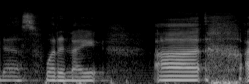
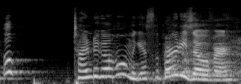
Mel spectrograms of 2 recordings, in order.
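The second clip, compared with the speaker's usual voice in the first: guests leaving; 8 semitones higher, 5 dB louder than usual. Retold or imitated. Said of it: "everyone's like".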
